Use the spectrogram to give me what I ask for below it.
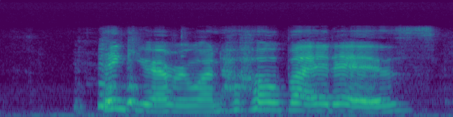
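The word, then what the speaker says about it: jojoba: Um, Joja oil. I think it's pronounced hoba.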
